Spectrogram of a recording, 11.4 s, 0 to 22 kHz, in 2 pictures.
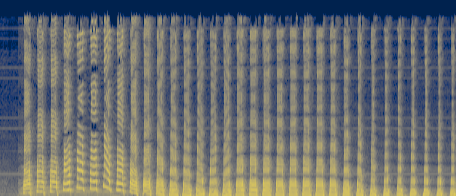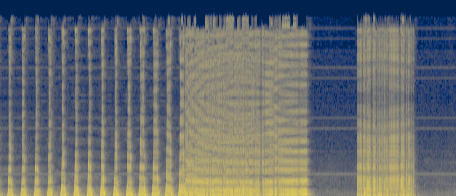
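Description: Harsh, warbling analog synth tones from a Korg MS-20 Mini routed with a Doepfer Dark Energy sweep and pulse rapidly, then turn into a steady buzzing drone that cuts out and briefly returns.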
